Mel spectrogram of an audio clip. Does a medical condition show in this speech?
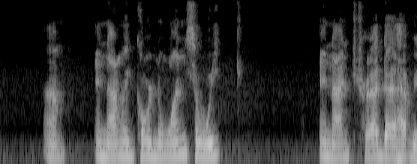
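Yes: cerebral palsy; fine motor impairment.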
